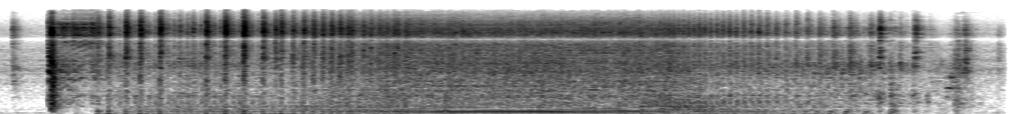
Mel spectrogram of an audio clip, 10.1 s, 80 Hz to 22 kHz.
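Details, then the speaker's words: Restored, apparently low-hours Sears 10XL riding tractor, started briefly in the garage after reassembly with all wiring and systems working: it catches quickly and settles into a steady, even idle putter with no misses or knocks. Normal start and idle. "I'm gonna start it up just for a second but I don't want to let it run for too long because I don't want to fill the garage up with copper monoxide"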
